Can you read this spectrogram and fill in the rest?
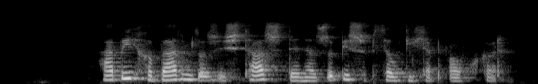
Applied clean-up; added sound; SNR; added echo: none; none; none; none.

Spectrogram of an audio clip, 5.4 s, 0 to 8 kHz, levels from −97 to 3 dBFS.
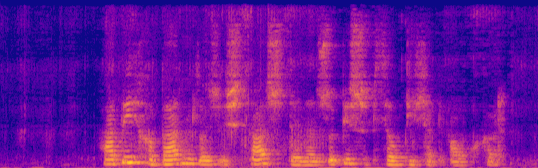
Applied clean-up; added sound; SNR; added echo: neural separator model SepFormer DNS4.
